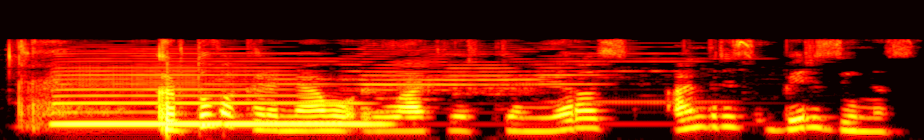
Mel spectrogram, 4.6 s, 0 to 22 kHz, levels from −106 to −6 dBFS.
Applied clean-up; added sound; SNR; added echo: classical method Wiener filter.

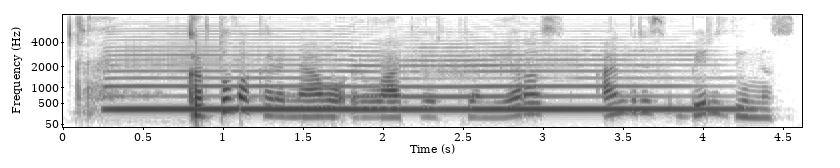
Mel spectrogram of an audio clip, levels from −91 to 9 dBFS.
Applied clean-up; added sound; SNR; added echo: neural mask model RNNoise.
